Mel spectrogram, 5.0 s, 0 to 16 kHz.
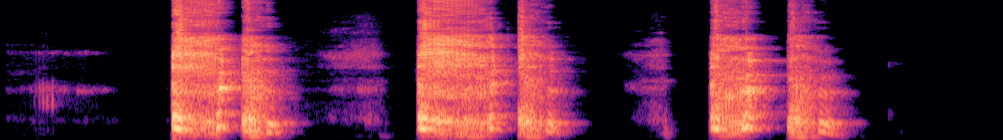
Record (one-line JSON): {"three_cough_length": "5.0 s", "three_cough_amplitude": 32768, "three_cough_signal_mean_std_ratio": 0.41, "survey_phase": "beta (2021-08-13 to 2022-03-07)", "age": "45-64", "gender": "Female", "wearing_mask": "No", "symptom_cough_any": true, "symptom_runny_or_blocked_nose": true, "symptom_headache": true, "symptom_change_to_sense_of_smell_or_taste": true, "symptom_loss_of_taste": true, "symptom_onset": "4 days", "smoker_status": "Never smoked", "respiratory_condition_asthma": false, "respiratory_condition_other": false, "recruitment_source": "Test and Trace", "submission_delay": "2 days", "covid_test_result": "Positive", "covid_test_method": "RT-qPCR", "covid_ct_value": 19.6, "covid_ct_gene": "ORF1ab gene", "covid_ct_mean": 19.9, "covid_viral_load": "290000 copies/ml", "covid_viral_load_category": "Low viral load (10K-1M copies/ml)"}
